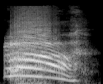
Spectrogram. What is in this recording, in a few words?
Female Constable combat sound; SyrinScape; Missing Magistrate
